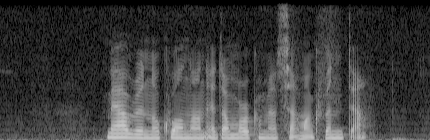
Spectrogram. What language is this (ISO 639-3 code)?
fao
